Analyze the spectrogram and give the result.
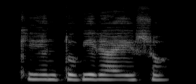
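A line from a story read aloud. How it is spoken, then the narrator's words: Unrestrained murmur. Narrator (Spanish): murmuró Josefina, sin poder contenerse más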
